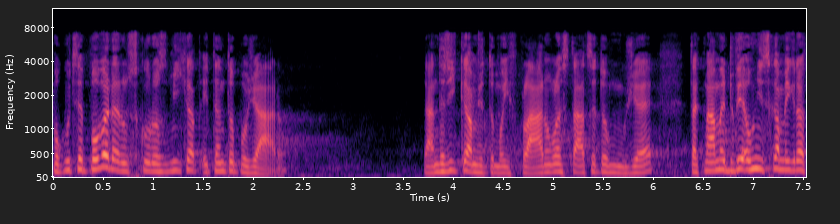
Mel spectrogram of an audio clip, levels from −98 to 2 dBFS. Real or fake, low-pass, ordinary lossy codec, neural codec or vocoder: fake; 7.2 kHz; MP3, 48 kbps; codec, 16 kHz, 16 kbps, FunCodec, trained on LibriTTS, 50 frames a second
